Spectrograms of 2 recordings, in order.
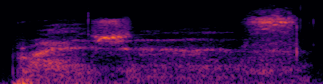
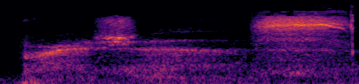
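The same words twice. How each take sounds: The two takes are said the same way.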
